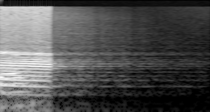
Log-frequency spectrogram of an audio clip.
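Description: Synthesized impact effect from the Serum software synthesizer: a downward-sliding pitched tone layered with bright white noise. It cuts off about half a second in and leaves a faint tail that fades to nothing over the next second.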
